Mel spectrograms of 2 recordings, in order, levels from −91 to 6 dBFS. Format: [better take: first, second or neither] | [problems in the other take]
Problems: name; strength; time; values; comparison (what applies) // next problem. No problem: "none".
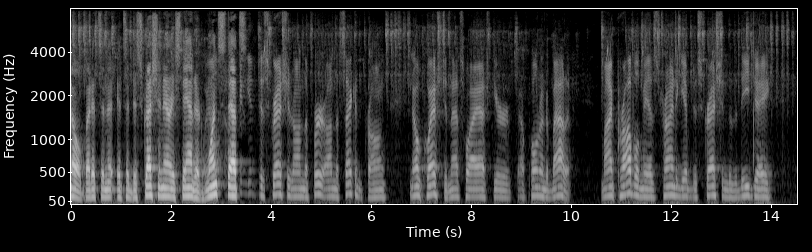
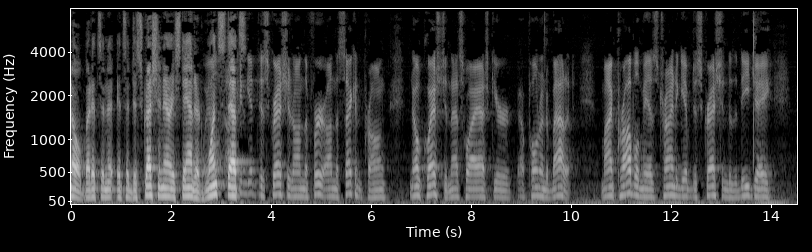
second | noise reduction (neural mask model RNNoise)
